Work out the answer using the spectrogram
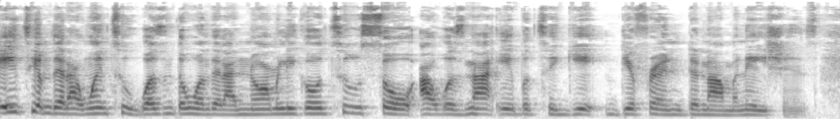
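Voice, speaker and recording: With a plain, everyday voice, a woman talks at a fairly quick pace, her fairly low pitch held in fairly even intonation. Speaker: budgeting vlogger. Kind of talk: casual tutorial. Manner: casual, many fillers.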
